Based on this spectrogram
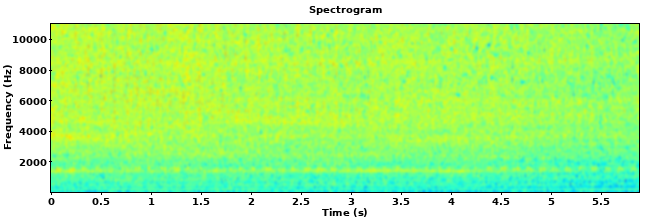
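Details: Cold-start idle on a CFNA engine: a fast, fairly even light ticking knock rides over a thin steady hum; the knock is present when cold and its cause is unclear.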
